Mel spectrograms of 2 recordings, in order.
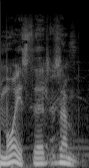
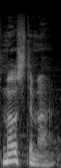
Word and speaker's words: Mostima: Hey, guys, you can't keep saying moist. It's Mostima.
